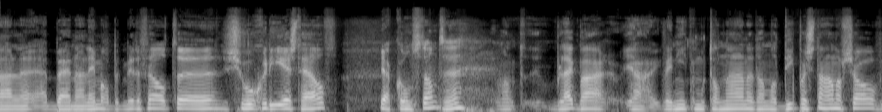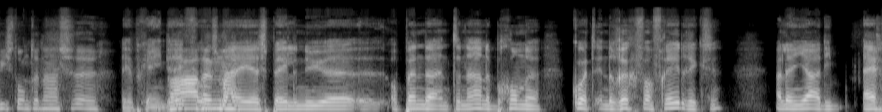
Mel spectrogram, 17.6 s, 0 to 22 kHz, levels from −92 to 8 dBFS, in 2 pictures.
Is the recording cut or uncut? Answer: uncut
